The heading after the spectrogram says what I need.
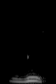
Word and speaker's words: oui: First one is oui. Oui. Okay? So the pronunciation is like W-E-E with long E sound. Although the W-E already sounds like it.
